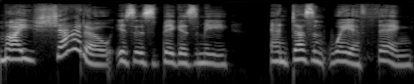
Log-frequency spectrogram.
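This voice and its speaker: A woman's fairly high voice at a very slow pace, in a dry, close sound with no echo. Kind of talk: bedtime story narration, scripted and read aloud with character voices.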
